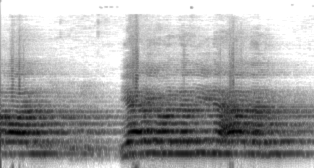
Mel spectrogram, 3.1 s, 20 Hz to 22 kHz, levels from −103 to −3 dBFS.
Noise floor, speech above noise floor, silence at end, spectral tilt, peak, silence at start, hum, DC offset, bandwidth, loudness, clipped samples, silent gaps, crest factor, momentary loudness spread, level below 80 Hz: -32 dBFS; 21 dB; 0 s; -4 dB/octave; 0 dBFS; 0 s; none; under 0.1%; 6.8 kHz; -11 LUFS; under 0.1%; none; 12 dB; 15 LU; -62 dBFS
